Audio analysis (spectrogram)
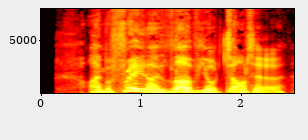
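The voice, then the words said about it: Bad English accent, Keanu Reeves. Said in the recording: “the Keanu English accent is just an abomination ... It's not good ... it's pretty terrible”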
